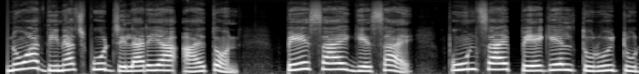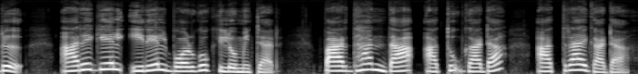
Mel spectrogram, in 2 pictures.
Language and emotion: Santali, neutral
